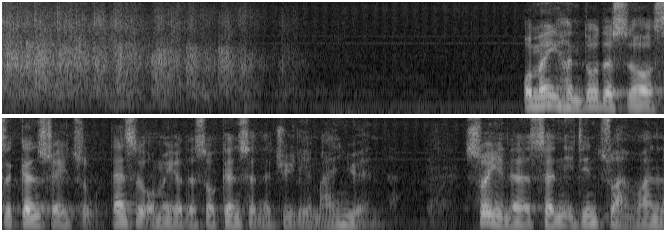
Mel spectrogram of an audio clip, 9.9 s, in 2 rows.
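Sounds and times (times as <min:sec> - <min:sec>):
audience applause: 0:00.0 - 0:02.2
speech: 0:03.9 - 0:09.9.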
